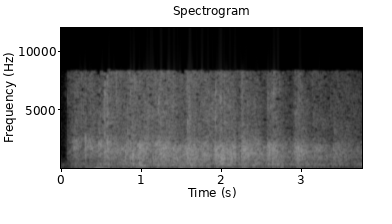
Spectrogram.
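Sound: audience applause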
